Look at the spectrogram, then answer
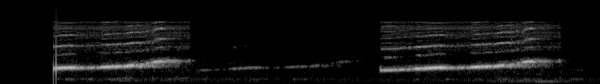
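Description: Two loud, bright whoops from a gibbon sweep upward and break off sharply, separated by a quieter, gliding hoot. The notes have a ringing, almost siren-like quality typical of these apes.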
